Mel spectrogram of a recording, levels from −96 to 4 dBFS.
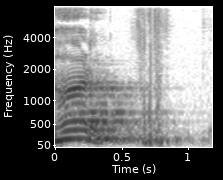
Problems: echo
